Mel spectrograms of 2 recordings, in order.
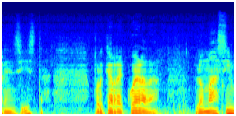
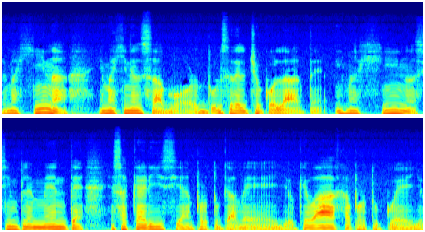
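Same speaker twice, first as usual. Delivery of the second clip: sensual guiding voice; 6 dB quieter than usual. Shown as a demonstration. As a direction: lull them into feeling it. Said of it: "resonador sensorial".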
